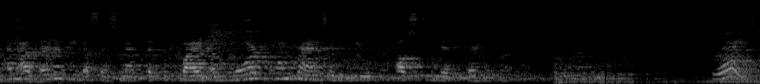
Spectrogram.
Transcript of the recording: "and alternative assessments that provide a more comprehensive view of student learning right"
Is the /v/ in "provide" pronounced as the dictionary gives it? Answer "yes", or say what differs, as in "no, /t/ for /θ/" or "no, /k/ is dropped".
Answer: no, /f/ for /v/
